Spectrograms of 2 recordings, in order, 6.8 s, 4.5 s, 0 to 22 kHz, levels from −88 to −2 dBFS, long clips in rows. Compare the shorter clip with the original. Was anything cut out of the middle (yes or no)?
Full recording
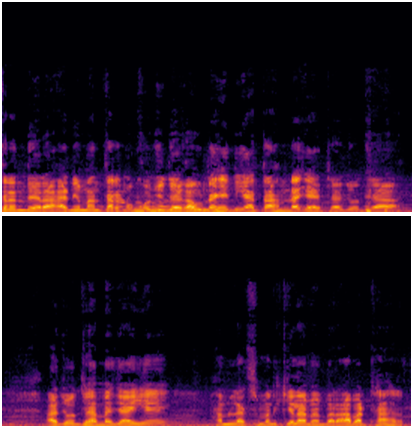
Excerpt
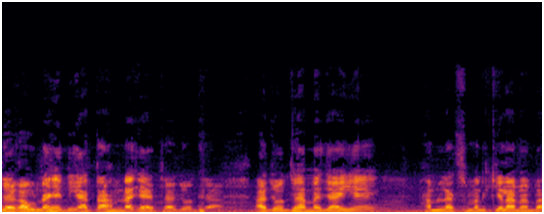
yes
